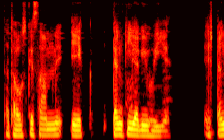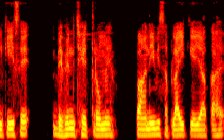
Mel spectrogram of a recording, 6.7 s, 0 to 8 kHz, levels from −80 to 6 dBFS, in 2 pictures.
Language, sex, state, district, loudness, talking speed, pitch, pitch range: Hindi, male, Uttar Pradesh, Budaun, -19 LUFS, 180 wpm, 120 Hz, 115-125 Hz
